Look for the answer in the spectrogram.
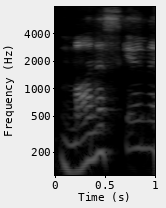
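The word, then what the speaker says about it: Måneskin: Him and Mainskin. – Yeah. Oh God. – Eurovision winners, Mainskin. Yes. – Monoskin, I think is how it's pronounced. – Maybe I'm calling it Mainskin.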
